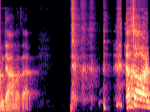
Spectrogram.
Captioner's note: laughs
